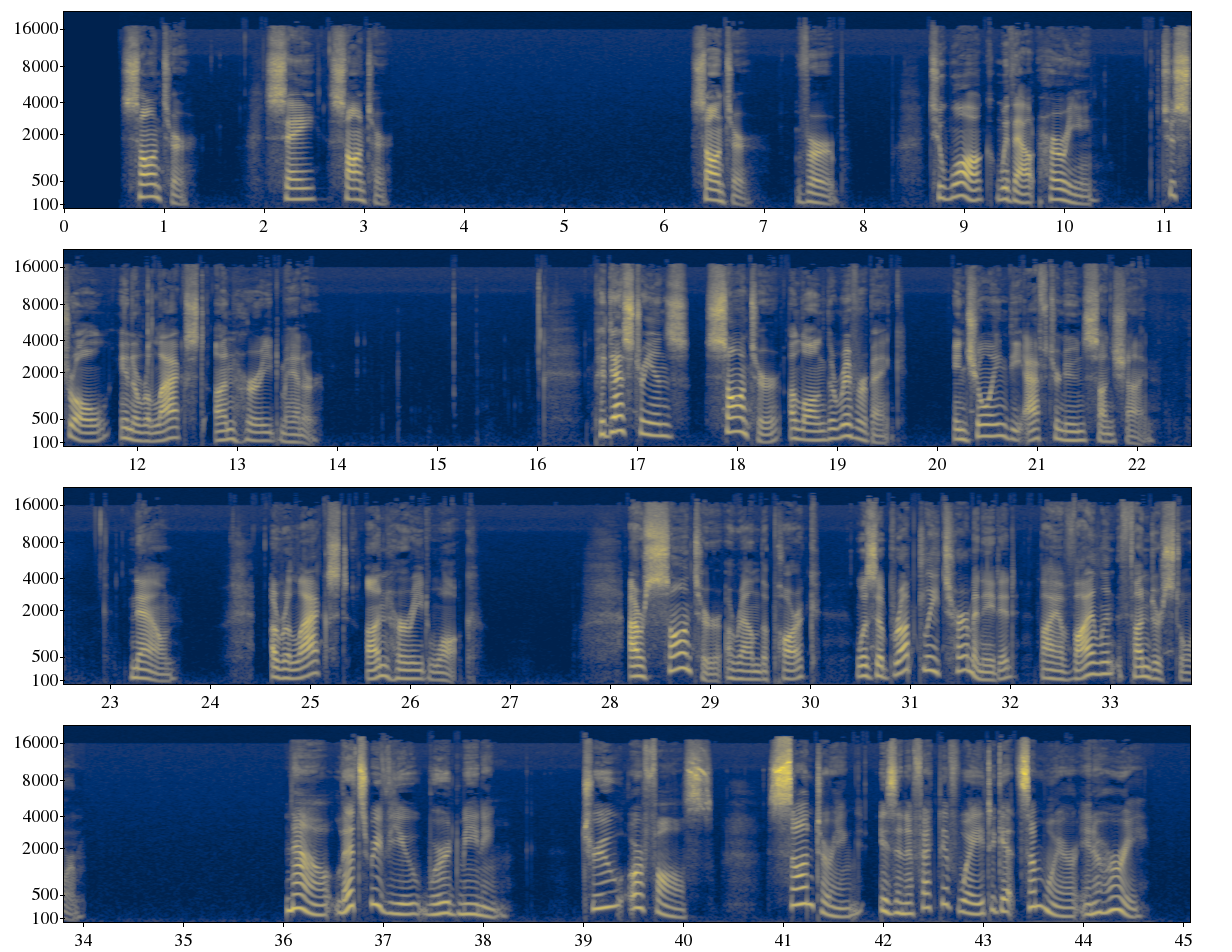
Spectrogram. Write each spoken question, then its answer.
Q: True or false? Sauntering is an effective way to get somewhere in a hurry.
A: If you said false, you're right.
